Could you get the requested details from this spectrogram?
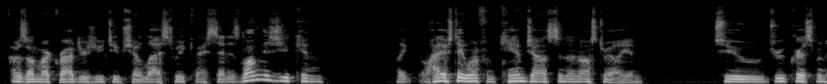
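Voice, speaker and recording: A man with an American accent hosting a casual sports podcast, joking and rambling through asides. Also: medium pitch. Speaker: podcast host.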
